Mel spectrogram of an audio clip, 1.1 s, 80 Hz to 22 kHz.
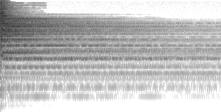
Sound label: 00s ride cymbal C# key, ride cymbal single shot tuned to the C# note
